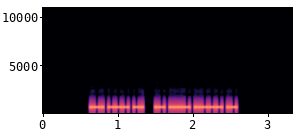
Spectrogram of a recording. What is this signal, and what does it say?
Morse code, heard as a keyed tone, about 53 wpm, 700 Hz. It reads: RON A42A
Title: CWT Exchange 50wpm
